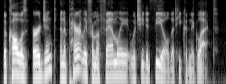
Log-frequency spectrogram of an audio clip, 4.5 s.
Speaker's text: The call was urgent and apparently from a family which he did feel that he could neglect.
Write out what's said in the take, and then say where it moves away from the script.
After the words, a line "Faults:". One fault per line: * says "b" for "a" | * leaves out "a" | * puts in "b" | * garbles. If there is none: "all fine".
The call was urgent and apparently from a family which he did feel that he could neglect.
Faults:
all fine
